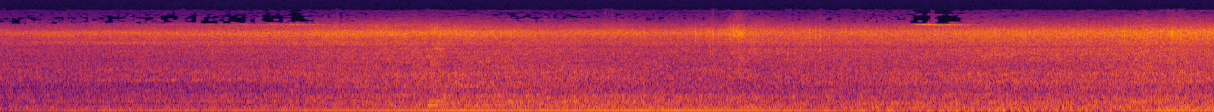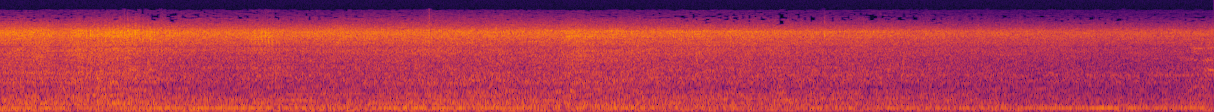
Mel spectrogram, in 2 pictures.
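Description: A motor running steadily, a constant low hum over an even rushing noise; about halfway through the lowest hum fades and a higher hum takes over.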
